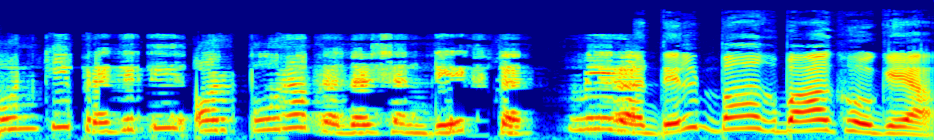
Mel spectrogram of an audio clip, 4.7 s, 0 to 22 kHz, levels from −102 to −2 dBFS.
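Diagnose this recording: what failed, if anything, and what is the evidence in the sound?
Adaptive stream starting at a low bitrate, a network fault. Until 3.18 s nothing exceeds 8 kHz and artefacts are heavy. Quality then jumps, without a gap.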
